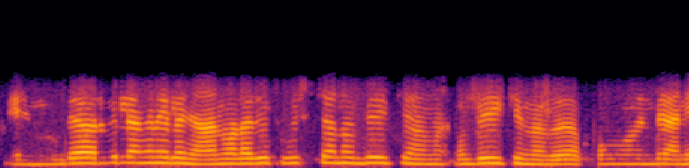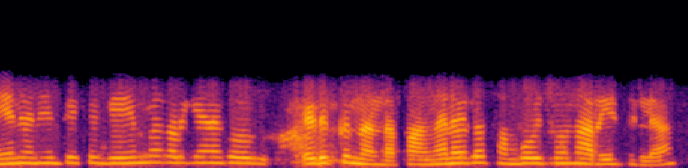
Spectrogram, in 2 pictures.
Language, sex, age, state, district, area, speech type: Malayalam, female, 30-45, Kerala, Thiruvananthapuram, urban, conversation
